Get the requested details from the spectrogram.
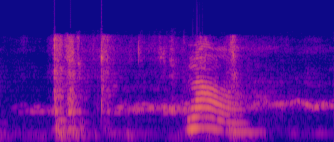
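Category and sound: household object, closet door closing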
